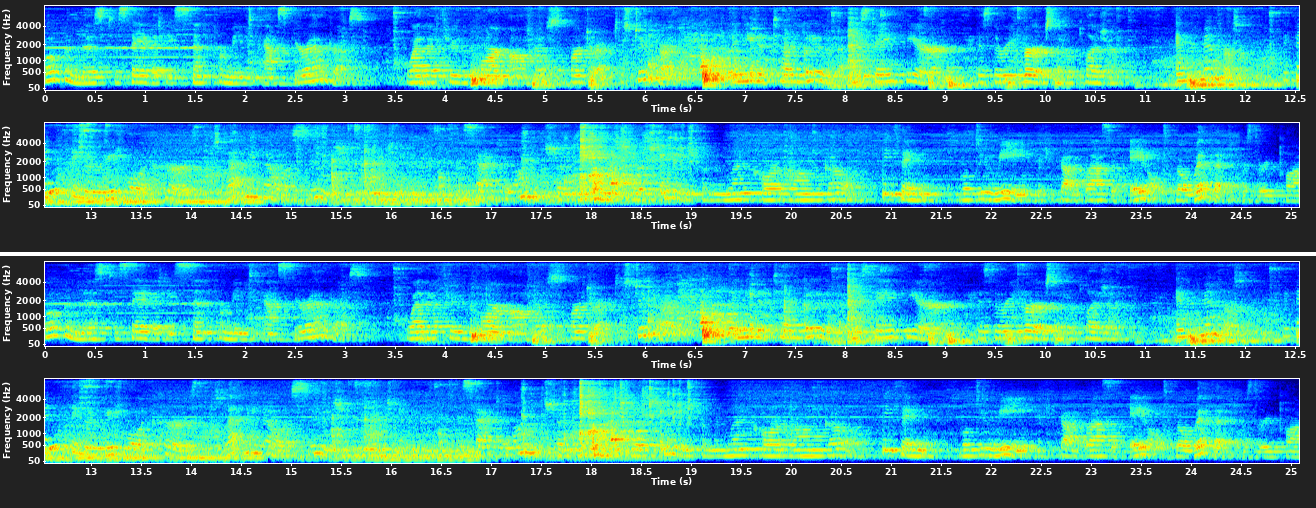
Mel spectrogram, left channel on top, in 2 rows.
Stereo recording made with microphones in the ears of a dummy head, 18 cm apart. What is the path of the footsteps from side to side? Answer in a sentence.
In this clip you hear the footsteps go from the right side to the left.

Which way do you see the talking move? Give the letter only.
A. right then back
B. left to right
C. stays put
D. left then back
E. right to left
A.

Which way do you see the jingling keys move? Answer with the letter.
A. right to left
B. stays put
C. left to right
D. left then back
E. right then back
C.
